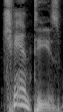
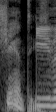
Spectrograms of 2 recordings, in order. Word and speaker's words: shanties: It looks like chanties, but it's pronounced shanties.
